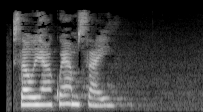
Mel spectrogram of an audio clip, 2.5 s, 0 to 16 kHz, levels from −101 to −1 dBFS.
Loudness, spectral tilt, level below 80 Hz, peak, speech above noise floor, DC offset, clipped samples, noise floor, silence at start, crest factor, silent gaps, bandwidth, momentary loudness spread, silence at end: -20 LUFS; -3 dB/octave; -74 dBFS; -4 dBFS; 40 dB; under 0.1%; under 0.1%; -59 dBFS; 0.15 s; 18 dB; none; 11 kHz; 12 LU; 1.15 s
